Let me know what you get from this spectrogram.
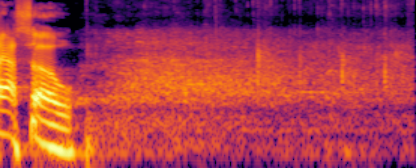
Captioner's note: laughter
